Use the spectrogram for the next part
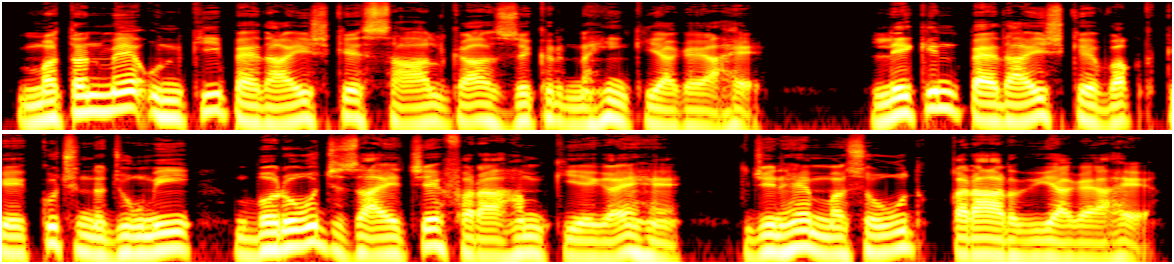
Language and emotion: Urdu, neutral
